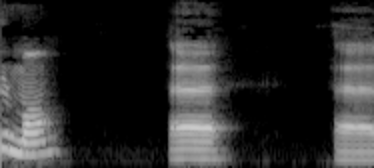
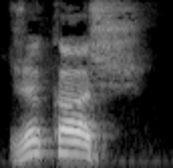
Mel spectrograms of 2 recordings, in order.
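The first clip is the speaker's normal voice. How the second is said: normal talking voice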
